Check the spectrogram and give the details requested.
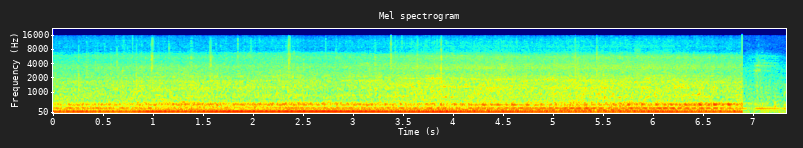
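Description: Pagani V12 supercar engine running steadily at low revs as the car rolls slowly past, a deep even note. It cuts off abruptly near the end.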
